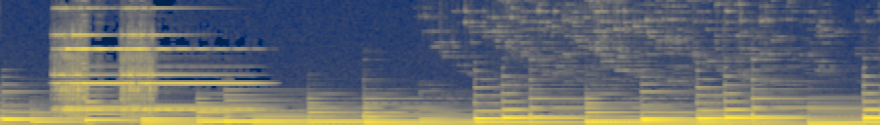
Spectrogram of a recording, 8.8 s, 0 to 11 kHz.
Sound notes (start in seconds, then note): 0.5 alarm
